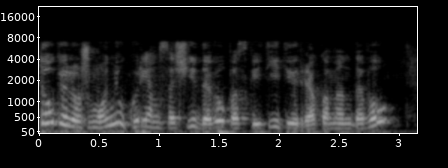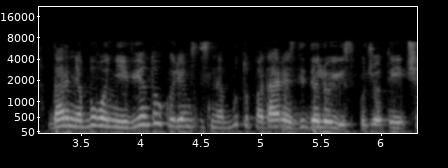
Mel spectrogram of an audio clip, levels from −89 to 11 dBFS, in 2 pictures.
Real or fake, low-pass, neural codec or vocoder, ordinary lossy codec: real; 7.2 kHz; none; MP3, 64 kbps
